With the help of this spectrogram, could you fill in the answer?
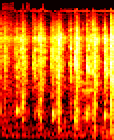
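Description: A capped plastic bottle of acrylic paint mixed with silicone, water and Floetrol is shaken hard to blend it. Quick, bright, wet sloshing bursts follow one another, mostly high-pitched with almost no low end. The mushy slosh shows the pour-paint mix has the intended consistency.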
